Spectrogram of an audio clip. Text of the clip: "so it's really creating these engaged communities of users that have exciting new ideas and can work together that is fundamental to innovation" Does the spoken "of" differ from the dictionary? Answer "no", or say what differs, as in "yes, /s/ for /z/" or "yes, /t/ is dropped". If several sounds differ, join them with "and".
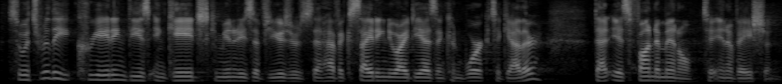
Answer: no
